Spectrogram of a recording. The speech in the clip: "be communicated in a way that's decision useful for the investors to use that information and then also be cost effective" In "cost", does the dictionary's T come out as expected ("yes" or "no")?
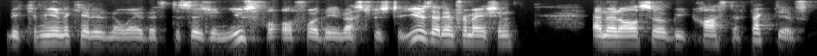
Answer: yes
